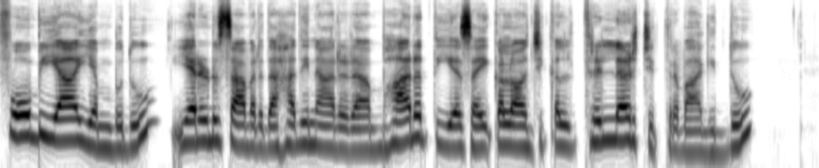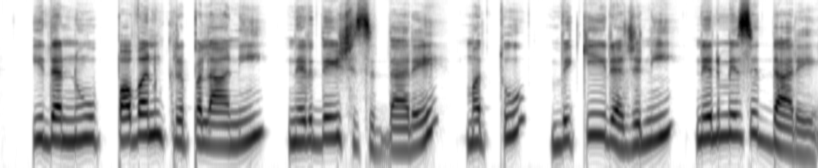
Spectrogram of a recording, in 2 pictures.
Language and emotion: Kannada, neutral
